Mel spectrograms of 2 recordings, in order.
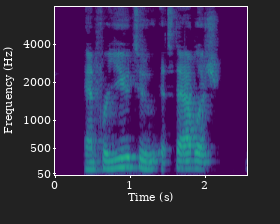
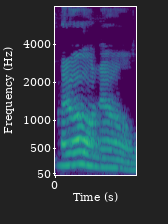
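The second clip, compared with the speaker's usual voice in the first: drawn-out, higher, louder "oh no"; mock dismay; 5 semitones higher, 7 dB louder, slower than usual. Teacher discovers his practice mistake, mock dismay. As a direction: play up the disaster, stretching it out.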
